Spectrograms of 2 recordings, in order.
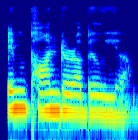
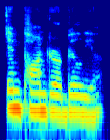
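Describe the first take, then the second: First: The word is said slowly, especially the middle. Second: The word is said at a normal speed.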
